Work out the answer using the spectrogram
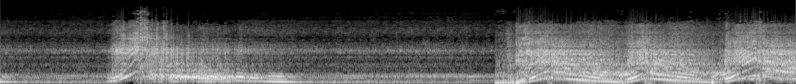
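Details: Suzuki Multicab F6A engine: revs blip up and fall back unevenly with a rough, stumbling note; misfire caused by oil leaking onto and fouling a spark plug, interrupting the spark.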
